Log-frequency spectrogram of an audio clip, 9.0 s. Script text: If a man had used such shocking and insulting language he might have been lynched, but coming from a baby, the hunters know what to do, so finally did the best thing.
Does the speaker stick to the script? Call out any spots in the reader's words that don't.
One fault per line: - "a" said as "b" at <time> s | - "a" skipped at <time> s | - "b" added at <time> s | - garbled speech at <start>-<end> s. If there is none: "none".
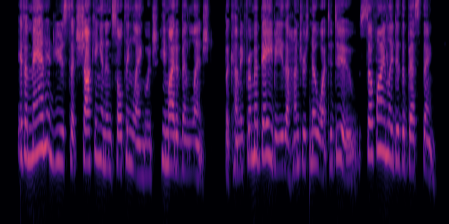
none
